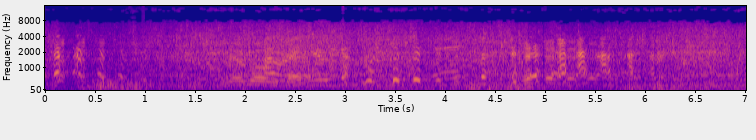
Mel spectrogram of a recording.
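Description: Young women talk and laugh close by.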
